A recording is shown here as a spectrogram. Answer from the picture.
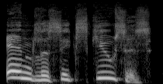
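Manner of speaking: high, mocking stammer; mocking scorn. Boss mocking his research assistant's excuses, high scornful mimicry.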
